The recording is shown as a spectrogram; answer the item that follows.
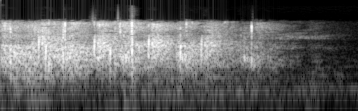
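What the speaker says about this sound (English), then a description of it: "I think she deserves a round of applause." Audience applause at a formal opening ceremony, a short, dense round of clapping from a hall crowd that tapers off toward the end.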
